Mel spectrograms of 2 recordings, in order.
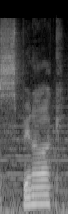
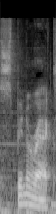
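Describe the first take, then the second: First: The name is said with two syllables. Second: The name is said with three syllables. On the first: The speaker calls it wrong. "I don't know why I've always called it Spinark" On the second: The speaker calls it right. "It's Spinarak"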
